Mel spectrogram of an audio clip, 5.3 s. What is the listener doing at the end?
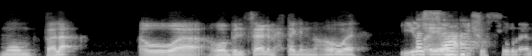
listening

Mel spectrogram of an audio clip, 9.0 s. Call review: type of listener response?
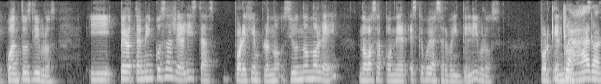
taking over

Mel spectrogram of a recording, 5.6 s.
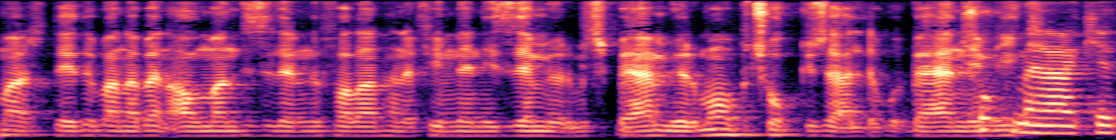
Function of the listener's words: taking over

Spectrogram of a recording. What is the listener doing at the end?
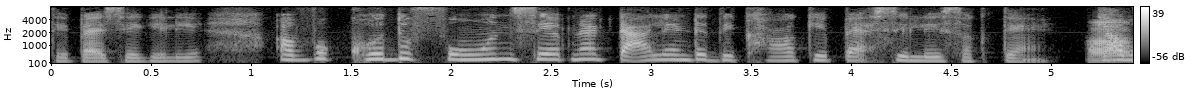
taking over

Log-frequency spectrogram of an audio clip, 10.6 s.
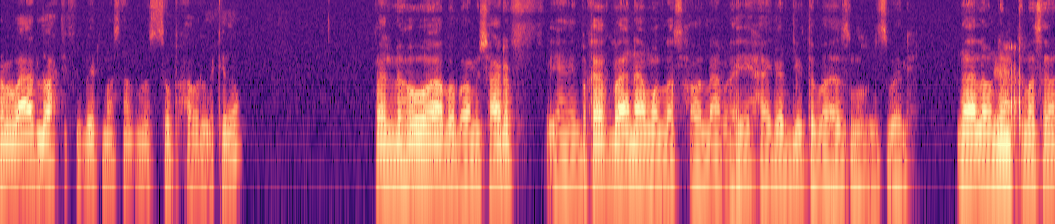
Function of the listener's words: listening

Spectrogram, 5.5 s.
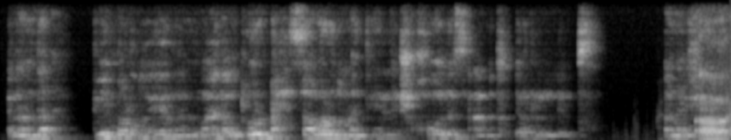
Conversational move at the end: taking over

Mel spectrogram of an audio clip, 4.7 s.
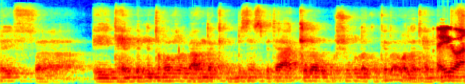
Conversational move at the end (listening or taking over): taking over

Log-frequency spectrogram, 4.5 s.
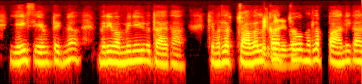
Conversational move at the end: listening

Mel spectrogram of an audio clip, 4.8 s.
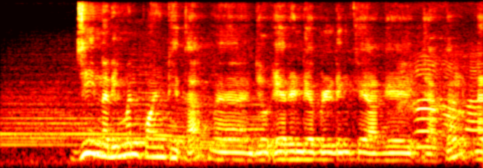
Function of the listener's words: taking over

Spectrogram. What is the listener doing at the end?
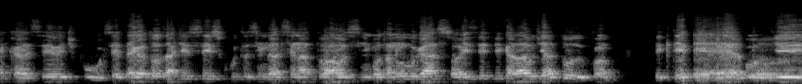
listening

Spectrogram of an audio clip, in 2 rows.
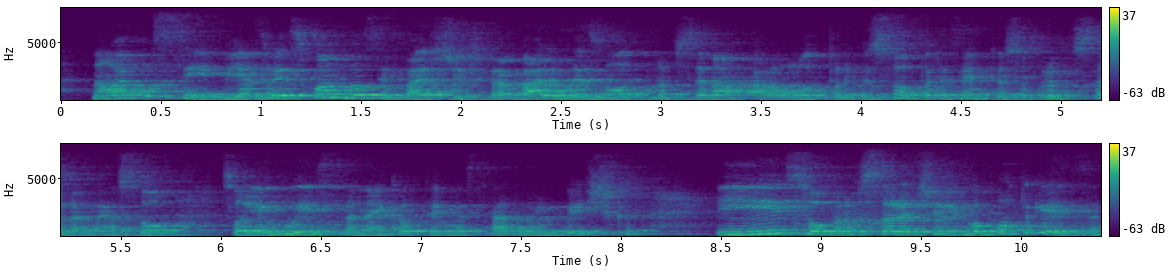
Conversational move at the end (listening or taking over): listening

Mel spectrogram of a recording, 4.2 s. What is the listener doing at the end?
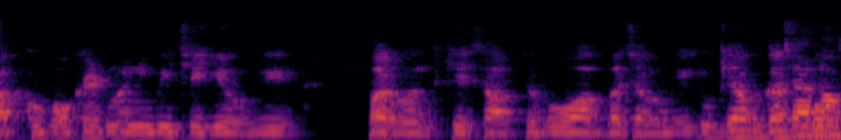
taking over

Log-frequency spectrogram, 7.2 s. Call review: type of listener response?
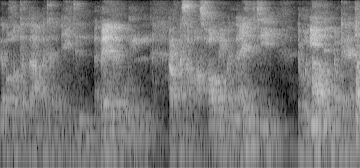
taking over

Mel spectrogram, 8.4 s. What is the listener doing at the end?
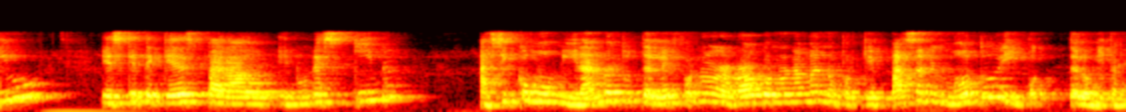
taking over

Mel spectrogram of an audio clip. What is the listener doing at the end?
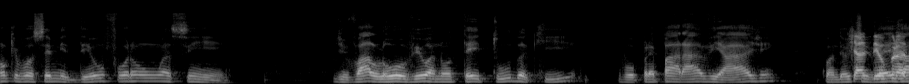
taking over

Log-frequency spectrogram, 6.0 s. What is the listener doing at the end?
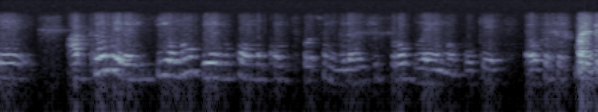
taking over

